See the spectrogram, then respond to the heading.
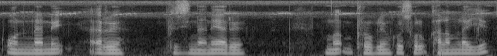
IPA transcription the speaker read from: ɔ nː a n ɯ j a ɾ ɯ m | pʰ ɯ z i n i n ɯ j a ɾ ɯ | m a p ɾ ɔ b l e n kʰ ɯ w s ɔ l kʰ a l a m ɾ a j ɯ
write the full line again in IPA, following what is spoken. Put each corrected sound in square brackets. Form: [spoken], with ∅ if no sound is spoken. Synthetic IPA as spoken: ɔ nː a n ɯ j a ɾ ɯ [∅] | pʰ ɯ z i n [a] n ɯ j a ɾ ɯ | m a p ɾ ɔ b l e [m] kʰ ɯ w s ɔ l kʰ a l a m [l] a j ɯ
